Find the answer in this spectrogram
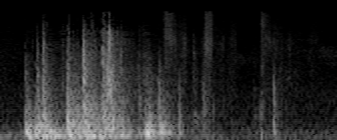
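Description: A heavy wooden coffin lid being pushed open: a close run of knocking and scraping wood for about a second, then a couple of light clicks.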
